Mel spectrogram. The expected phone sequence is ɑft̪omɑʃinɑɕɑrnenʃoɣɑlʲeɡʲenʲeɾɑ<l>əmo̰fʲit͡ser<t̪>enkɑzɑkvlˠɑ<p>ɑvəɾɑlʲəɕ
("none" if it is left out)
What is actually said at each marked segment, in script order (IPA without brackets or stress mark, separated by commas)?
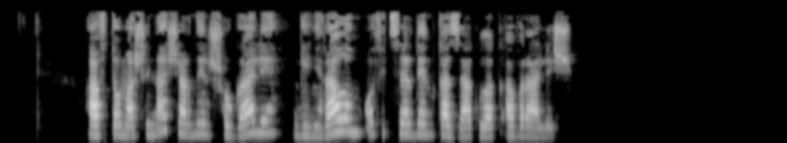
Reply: l, d̪, k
